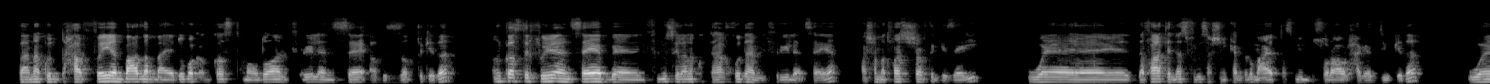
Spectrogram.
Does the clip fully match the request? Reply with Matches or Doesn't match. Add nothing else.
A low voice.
Matches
